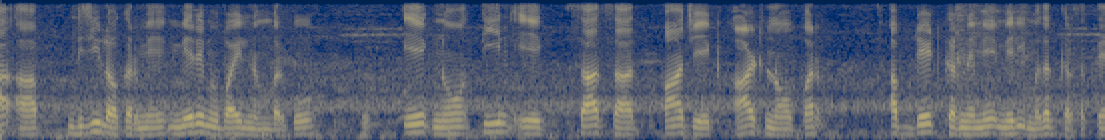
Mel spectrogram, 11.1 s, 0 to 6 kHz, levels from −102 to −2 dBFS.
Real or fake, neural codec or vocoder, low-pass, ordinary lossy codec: real; none; 5.4 kHz; none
